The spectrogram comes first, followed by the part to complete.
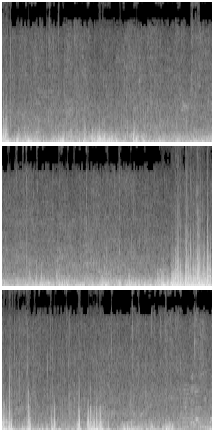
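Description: Rain-soaked street ambience with wind buffeting the microphone in uneven low rumbles, loudest in a gust about eight seconds in.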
